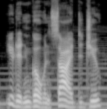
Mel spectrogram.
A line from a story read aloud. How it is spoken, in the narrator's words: Agnes asked sharply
